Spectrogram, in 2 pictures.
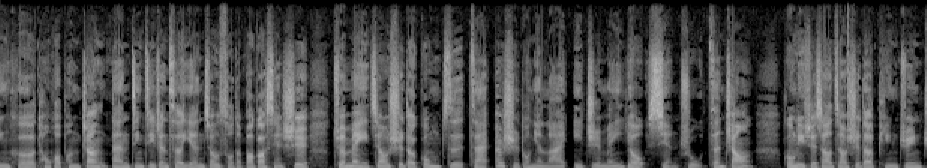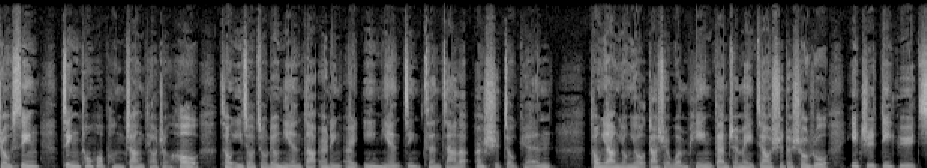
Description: Speech in Chinese. There is no code.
